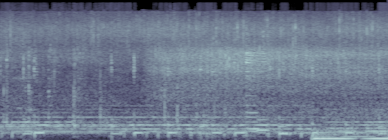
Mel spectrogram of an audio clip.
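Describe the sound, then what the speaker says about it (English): Onions sizzling and caramelizing on medium heat in a pan holding leftover meatball juices, a steady close crackle and hiss with a low rumble rising near the end. "toss in our onions, and caramelize them until they're nice and golden"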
